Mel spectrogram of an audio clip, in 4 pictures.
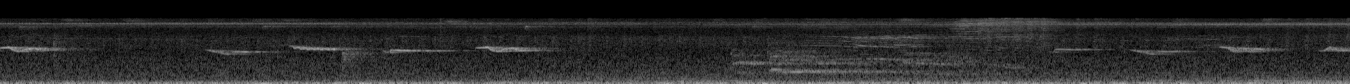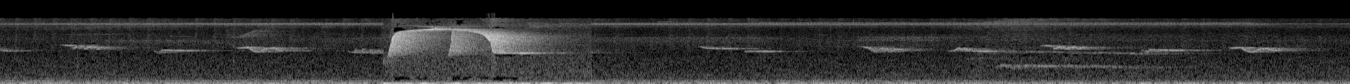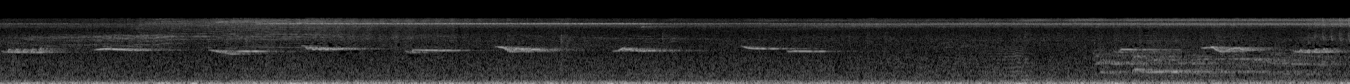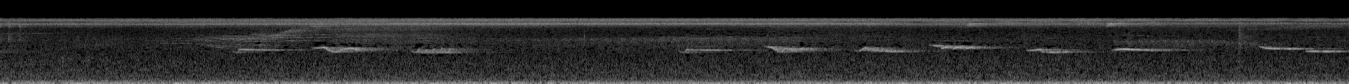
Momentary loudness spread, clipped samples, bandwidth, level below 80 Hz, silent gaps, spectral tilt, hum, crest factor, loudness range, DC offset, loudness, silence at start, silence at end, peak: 10 LU; under 0.1%; 9.4 kHz; -34 dBFS; none; -0.5 dB/octave; none; 26 dB; 17 LU; 0.3%; -24 LUFS; 0 s; 0 s; 0 dBFS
